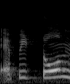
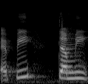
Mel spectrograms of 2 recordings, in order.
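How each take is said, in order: First: It is said with three syllables, ending 'tohm'. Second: It is said with four syllables, ending 'tuh-mee'. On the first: The speaker calls it wrong. "इसे एपिटोम नहीं कहते" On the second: The speaker calls it right. "इसे एपिटमी कहते हैं"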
